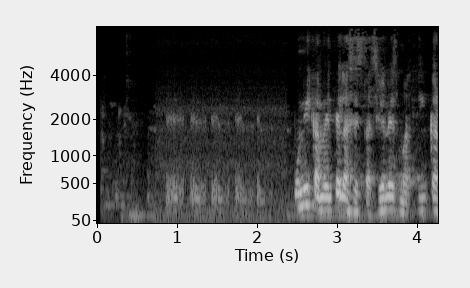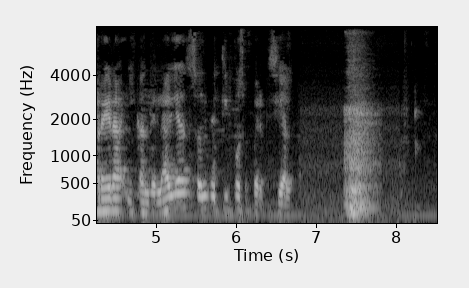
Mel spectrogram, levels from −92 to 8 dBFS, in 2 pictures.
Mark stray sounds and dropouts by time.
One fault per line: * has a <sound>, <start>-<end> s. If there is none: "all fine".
* has a laugh, 0.9-2.2 s
* has a sneeze, 7.3-7.8 s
